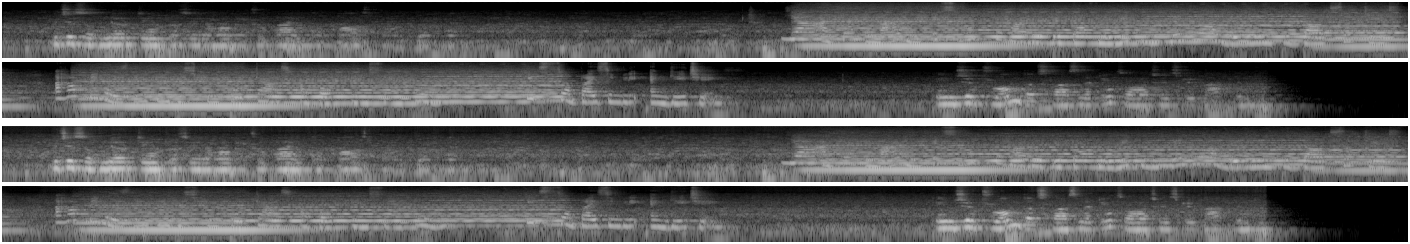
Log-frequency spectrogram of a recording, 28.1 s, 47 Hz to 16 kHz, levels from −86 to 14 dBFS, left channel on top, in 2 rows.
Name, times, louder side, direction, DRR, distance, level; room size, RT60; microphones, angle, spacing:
voice 1, 0.5-3.0 3.4-3.6 4.2-4.3 23.4-25.7 26.1-26.6, right 4 dB, 75° right, 10 dB, 0.7 m, -23 dB
voice 2, 7.5-14.0 14.4-18.5 18.8-21.3, left 1 dB, 15° left, 6 dB, 0.7 m, -28 dB
sound 1, 7.9-14.4 14.8-19.7, left 2 dB, 55° left, 0.9 m, -22 dB
19.0 x 7.8 x 2.8 m, 0.89 s
head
